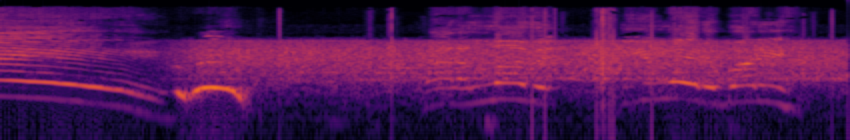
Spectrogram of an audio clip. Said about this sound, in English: The crowd goes wild.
